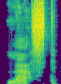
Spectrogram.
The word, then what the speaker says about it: last: los últimos 10 años la a de la palabra Last se pronuncia con el sonido que es la combinación de la e y la a Last In The Last 10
